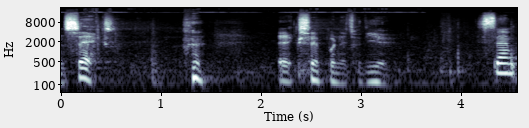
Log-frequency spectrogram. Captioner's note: laughs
